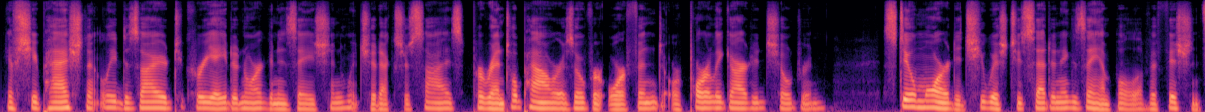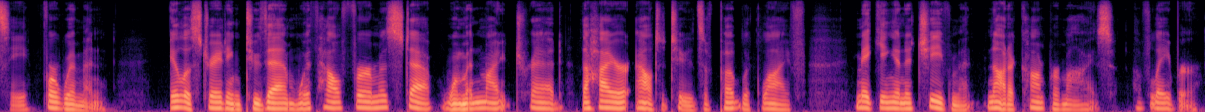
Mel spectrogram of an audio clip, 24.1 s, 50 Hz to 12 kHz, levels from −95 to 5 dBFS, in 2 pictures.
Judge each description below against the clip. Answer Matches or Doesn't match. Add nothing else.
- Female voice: Matches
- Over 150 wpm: Doesn't match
